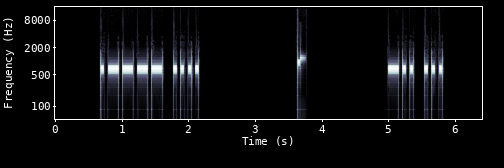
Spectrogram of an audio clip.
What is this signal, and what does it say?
Morse code, heard as a keyed tone, about 22 wpm, 700 Hz. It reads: 1 H D S
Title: Two Challenging Letter-Number Combinations 22wpm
